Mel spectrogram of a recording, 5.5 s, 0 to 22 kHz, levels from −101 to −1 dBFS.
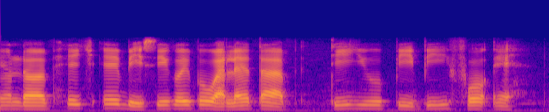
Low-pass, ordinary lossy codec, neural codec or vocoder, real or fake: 5.4 kHz; none; none; real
